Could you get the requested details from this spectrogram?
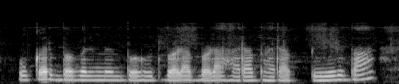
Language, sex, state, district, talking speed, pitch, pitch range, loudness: Bhojpuri, male, Jharkhand, Palamu, 135 wpm, 195 Hz, 180-205 Hz, -18 LUFS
